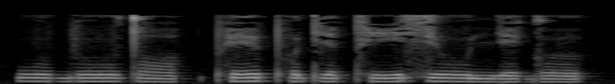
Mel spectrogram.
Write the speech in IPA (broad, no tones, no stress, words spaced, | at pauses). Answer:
wubuːtɔ | pʰɪːpʰʊtʲɛ tʰi sʲuːnʲeːɡʊː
